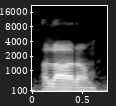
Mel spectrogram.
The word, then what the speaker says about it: alarm: A I alarm. AIARM has only two syllables in it. The first syllable A is like the A in China, and the second syllable alarm rhymes with the words harm, charm, and calm.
